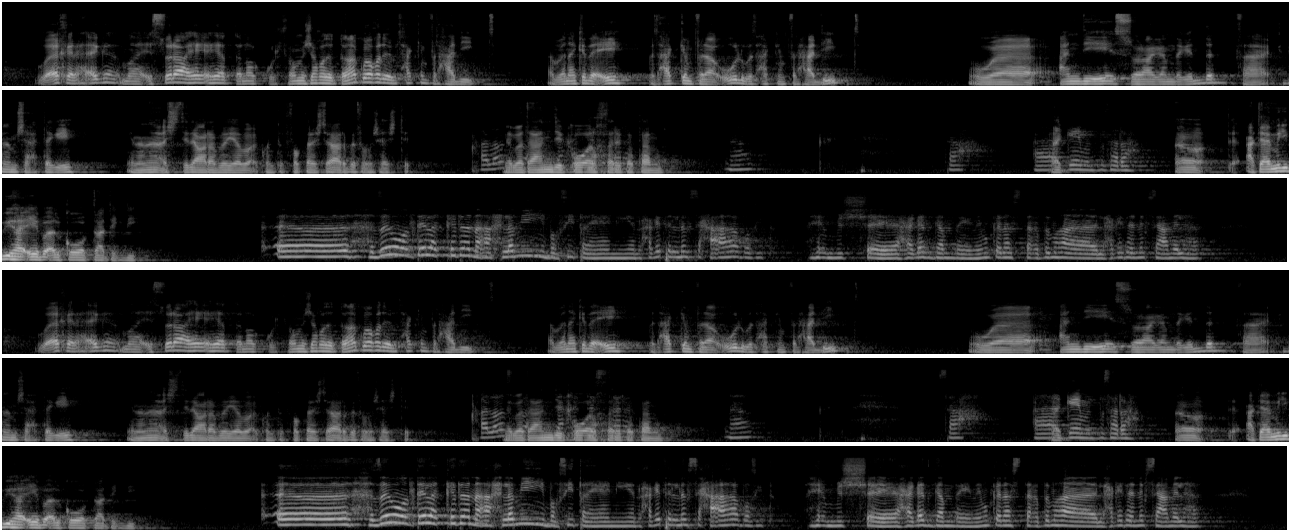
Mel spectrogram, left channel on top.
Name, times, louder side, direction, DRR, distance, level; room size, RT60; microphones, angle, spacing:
voice 1, 0.4-4.7 5.5-6.2 6.5-8.4 9.7-13.6 14.1-16.8 17.9-19.5 23.3-23.5 24.6-27.1, left 2 dB, 40° left, 13 dB, 0.9 m, -29 dB
voice 2, 17.6-19.2 20.1-20.4 22.3-22.7 23.2-24.2 28.3-33.4 33.8-37.7, right 3 dB, 80° right, 11 dB, 1.4 m, -32 dB
25.5 x 22.0 x 9.3 m, 1.3 s
head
